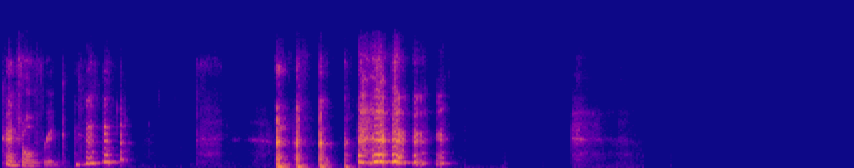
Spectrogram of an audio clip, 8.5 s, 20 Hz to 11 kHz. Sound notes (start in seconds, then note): 1.0 chuckling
